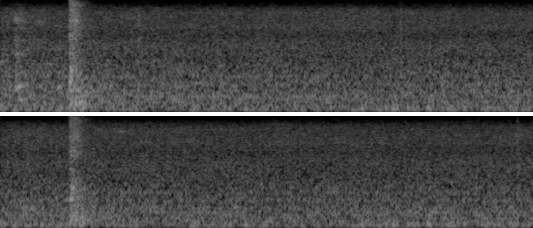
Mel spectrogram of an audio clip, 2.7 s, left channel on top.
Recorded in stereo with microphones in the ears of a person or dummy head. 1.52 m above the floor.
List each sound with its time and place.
0.3 s a thud: 20° left (ahead or behind), 0.9 m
